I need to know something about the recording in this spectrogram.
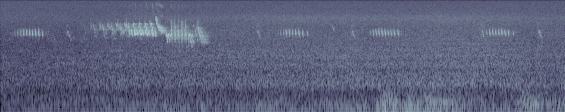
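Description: Small birds chirp and trill in short bursts outdoors.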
